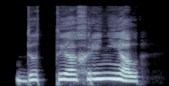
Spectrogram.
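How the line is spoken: Exhaled, at a loss. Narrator (Russian): Не найдя более подходящих слов, выдохнула я

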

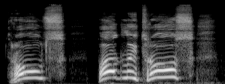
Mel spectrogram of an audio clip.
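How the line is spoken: Angry outcry. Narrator (Russian): выкрикнул Аршан

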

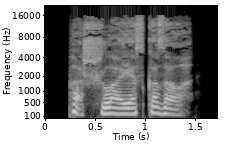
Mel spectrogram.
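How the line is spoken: Barked. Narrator (Russian): рявкнула тетка

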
